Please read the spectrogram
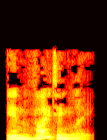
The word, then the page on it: invitingly: British English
